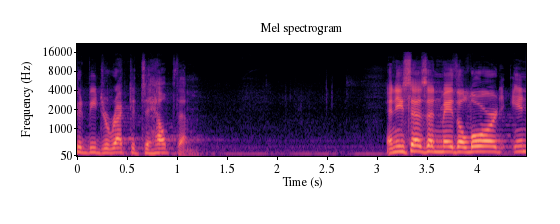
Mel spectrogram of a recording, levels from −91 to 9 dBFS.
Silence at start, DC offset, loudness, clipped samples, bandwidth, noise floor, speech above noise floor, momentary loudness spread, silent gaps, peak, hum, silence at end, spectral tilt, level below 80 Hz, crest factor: 0 s; under 0.1%; -16 LUFS; under 0.1%; 14 kHz; -51 dBFS; 35 dB; 10 LU; none; 0 dBFS; none; 0 s; -5.5 dB/octave; -62 dBFS; 18 dB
